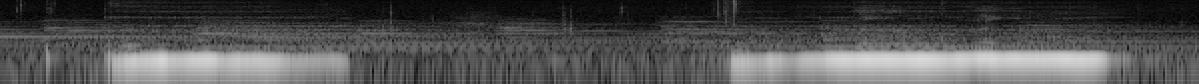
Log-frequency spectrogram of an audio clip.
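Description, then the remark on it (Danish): Carillon bells ring out two long, low notes separated by a short pause, each sustained with shimmering, layered overtones, and no one speaking. “Og så er der klokkespil.”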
